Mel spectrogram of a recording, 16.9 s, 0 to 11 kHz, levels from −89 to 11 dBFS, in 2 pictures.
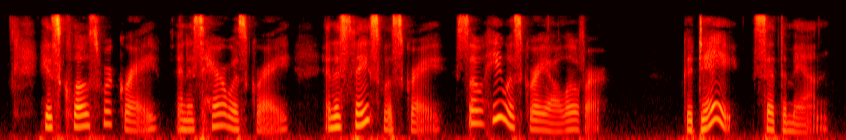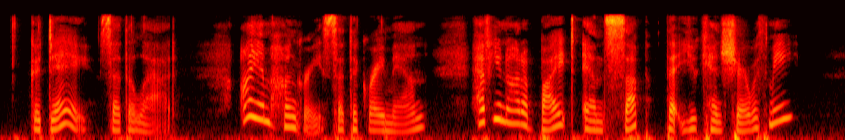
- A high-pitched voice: Yes, high, 200 Hz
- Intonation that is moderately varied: No, wide, 8.0 semitones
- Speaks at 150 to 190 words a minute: Yes, average, 175 wpm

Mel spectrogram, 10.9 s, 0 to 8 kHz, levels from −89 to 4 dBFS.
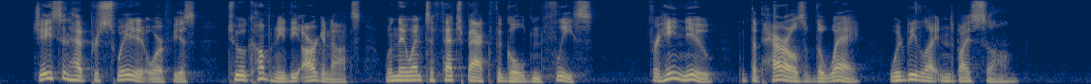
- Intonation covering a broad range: Yes, wide, 6.6 semitones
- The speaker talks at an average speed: Yes, average, 170 wpm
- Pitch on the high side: No, low, 125 Hz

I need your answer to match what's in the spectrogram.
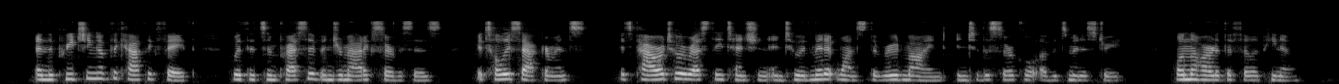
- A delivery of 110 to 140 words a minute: No, average, 190 wpm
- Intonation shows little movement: Yes, narrow, 2.3 semitones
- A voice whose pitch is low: No, high, 215 Hz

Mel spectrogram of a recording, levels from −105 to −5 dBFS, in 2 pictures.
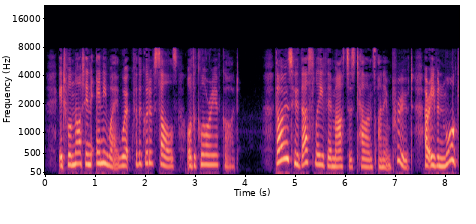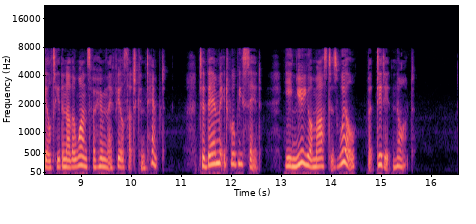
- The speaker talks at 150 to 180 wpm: No, average, 195 wpm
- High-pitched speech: Yes, high, 205 Hz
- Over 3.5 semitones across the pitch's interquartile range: Yes, average, 4.8 semitones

